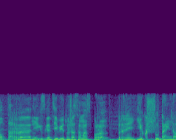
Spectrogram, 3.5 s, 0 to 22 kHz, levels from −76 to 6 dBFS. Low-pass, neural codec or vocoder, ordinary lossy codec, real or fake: 7.2 kHz; none; none; real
